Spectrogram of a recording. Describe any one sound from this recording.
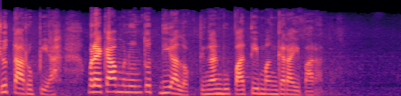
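A young woman speaks clearly and calmly into a microphone.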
